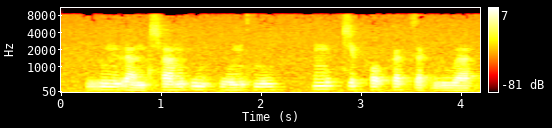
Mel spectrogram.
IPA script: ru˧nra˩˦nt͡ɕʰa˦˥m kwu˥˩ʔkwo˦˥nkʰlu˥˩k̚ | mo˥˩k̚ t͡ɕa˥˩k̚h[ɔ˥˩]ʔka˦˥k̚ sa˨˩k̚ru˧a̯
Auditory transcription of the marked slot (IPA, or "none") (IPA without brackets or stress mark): ɔ˥˩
